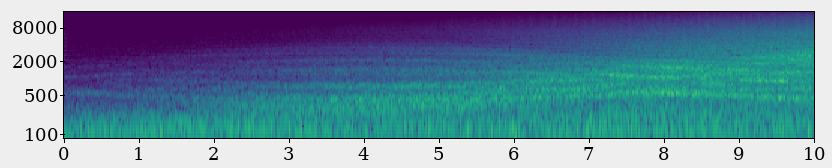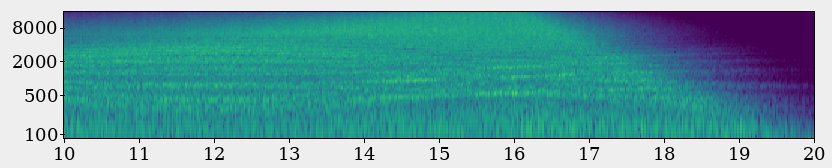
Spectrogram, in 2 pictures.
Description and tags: Sweep (Flanging and Phasing)
White noise sweep, put through a flanger and phaser. eo field, then pans out wide.
Sweep, Whoosh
